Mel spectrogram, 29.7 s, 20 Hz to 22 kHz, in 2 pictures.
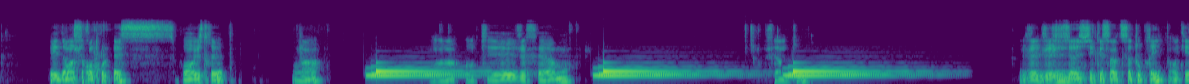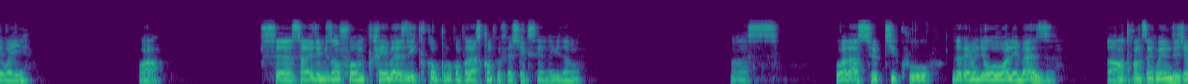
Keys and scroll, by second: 2.7 ctrl+s.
